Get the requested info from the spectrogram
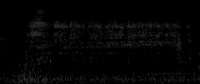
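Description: Faint hiss of a fly line travelling through the air and running out through the rod guides during an overhead cast as the line is shot.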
